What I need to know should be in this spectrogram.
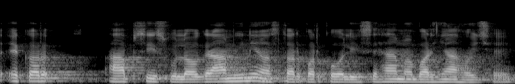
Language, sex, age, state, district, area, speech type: Maithili, male, 18-30, Bihar, Madhubani, rural, spontaneous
